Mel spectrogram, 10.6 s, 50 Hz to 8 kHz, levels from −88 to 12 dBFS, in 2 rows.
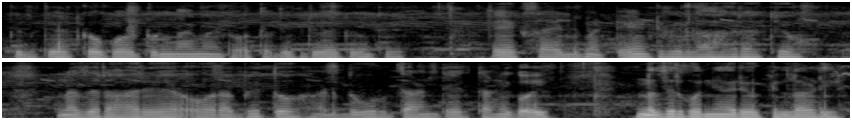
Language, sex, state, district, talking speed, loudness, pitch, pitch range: Hindi, male, Rajasthan, Nagaur, 185 wpm, -32 LUFS, 130 Hz, 125-130 Hz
